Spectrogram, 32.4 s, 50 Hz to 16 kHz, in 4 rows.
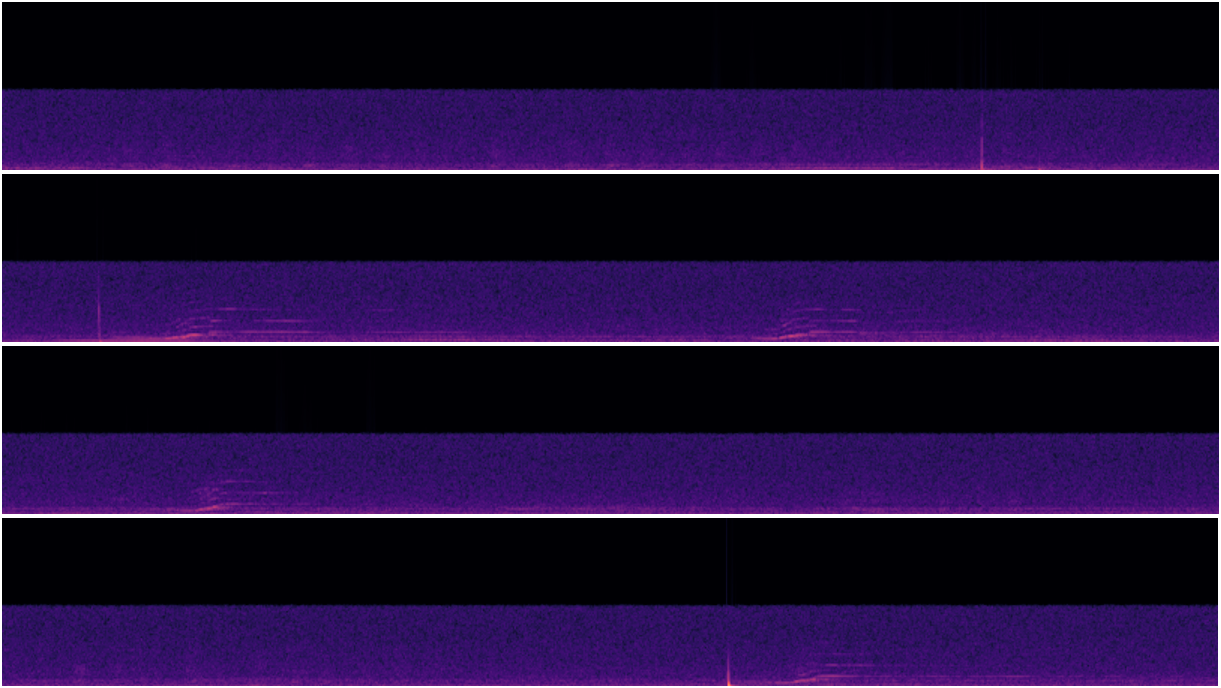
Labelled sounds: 9.3	10.2	humpback whale, 0.80 to 3.3 kHz
13.4	14.1	humpback whale, 0.80 to 3.3 kHz
17.6	18.1	humpback whale, 0.80 to 3.3 kHz
29.8	30.2	humpback whale, 0.99 to 2.2 kHz

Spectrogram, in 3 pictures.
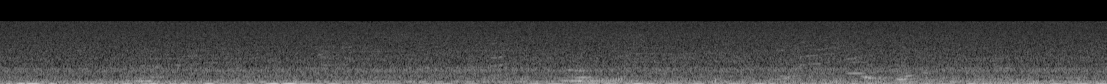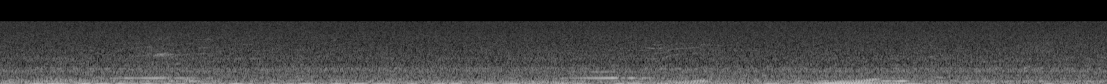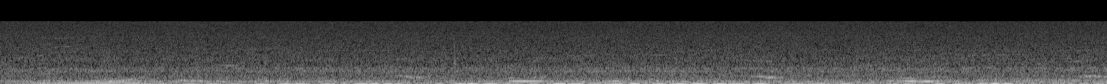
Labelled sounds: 8.1	8.4	humpback whale, 1.9 to 2.1 kHz
17.7	18.1	humpback whale, 1.8 to 2.2 kHz

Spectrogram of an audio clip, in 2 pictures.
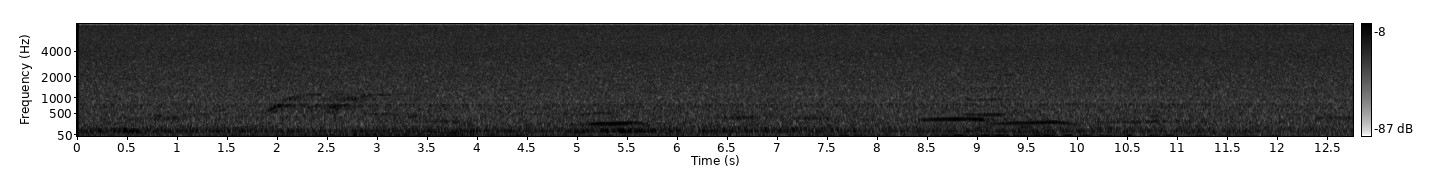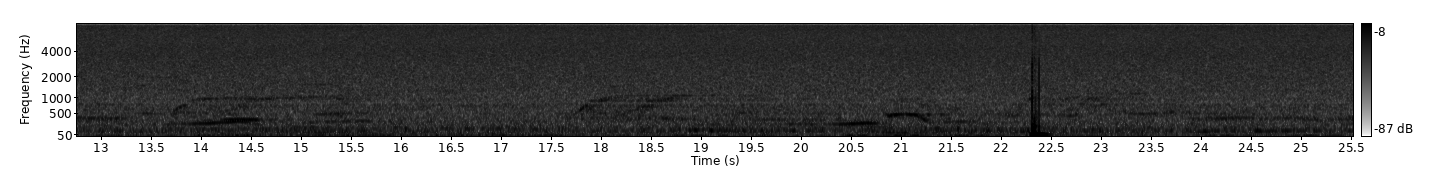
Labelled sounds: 13.9	14.2	humpback whale, 0.83 to 1.0 kHz
18.5	18.8	humpback whale, 0.83 to 1.1 kHz

